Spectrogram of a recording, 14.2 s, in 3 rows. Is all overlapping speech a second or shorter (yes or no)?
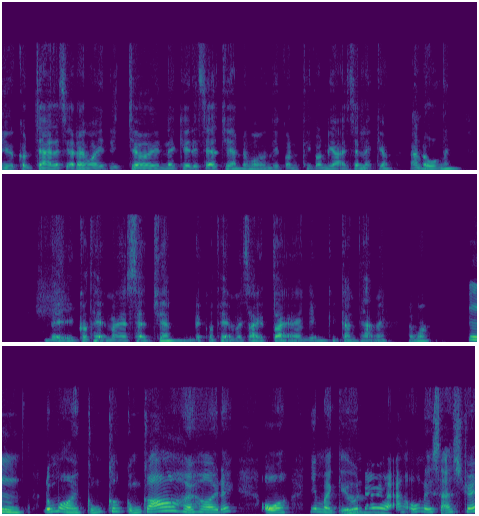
yes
